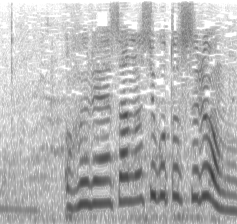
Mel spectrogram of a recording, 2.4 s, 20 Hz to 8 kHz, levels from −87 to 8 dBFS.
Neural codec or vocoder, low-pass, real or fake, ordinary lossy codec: none; none; real; none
